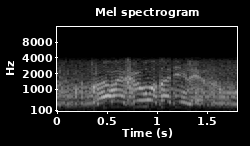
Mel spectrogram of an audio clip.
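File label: right wing, mood low, Russian; War Thunder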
